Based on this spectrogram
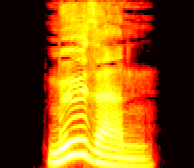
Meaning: dative plural of Moos
- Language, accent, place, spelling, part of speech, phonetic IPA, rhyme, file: German, Germany, Berlin, Mösern, noun, [ˈmøːzɐn], -øːzɐn, De-Mösern.ogg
